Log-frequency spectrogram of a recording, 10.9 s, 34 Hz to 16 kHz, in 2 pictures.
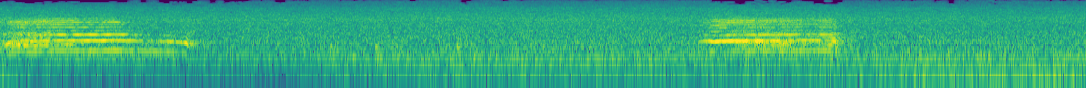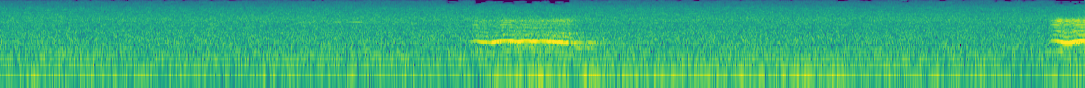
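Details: On scaffolding at 9:12 a.m., 19 November 2019, a goat bleats four times, each a short wavering, nasal 'meh' repeated roughly every four seconds, against a constant broadband rushing background.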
